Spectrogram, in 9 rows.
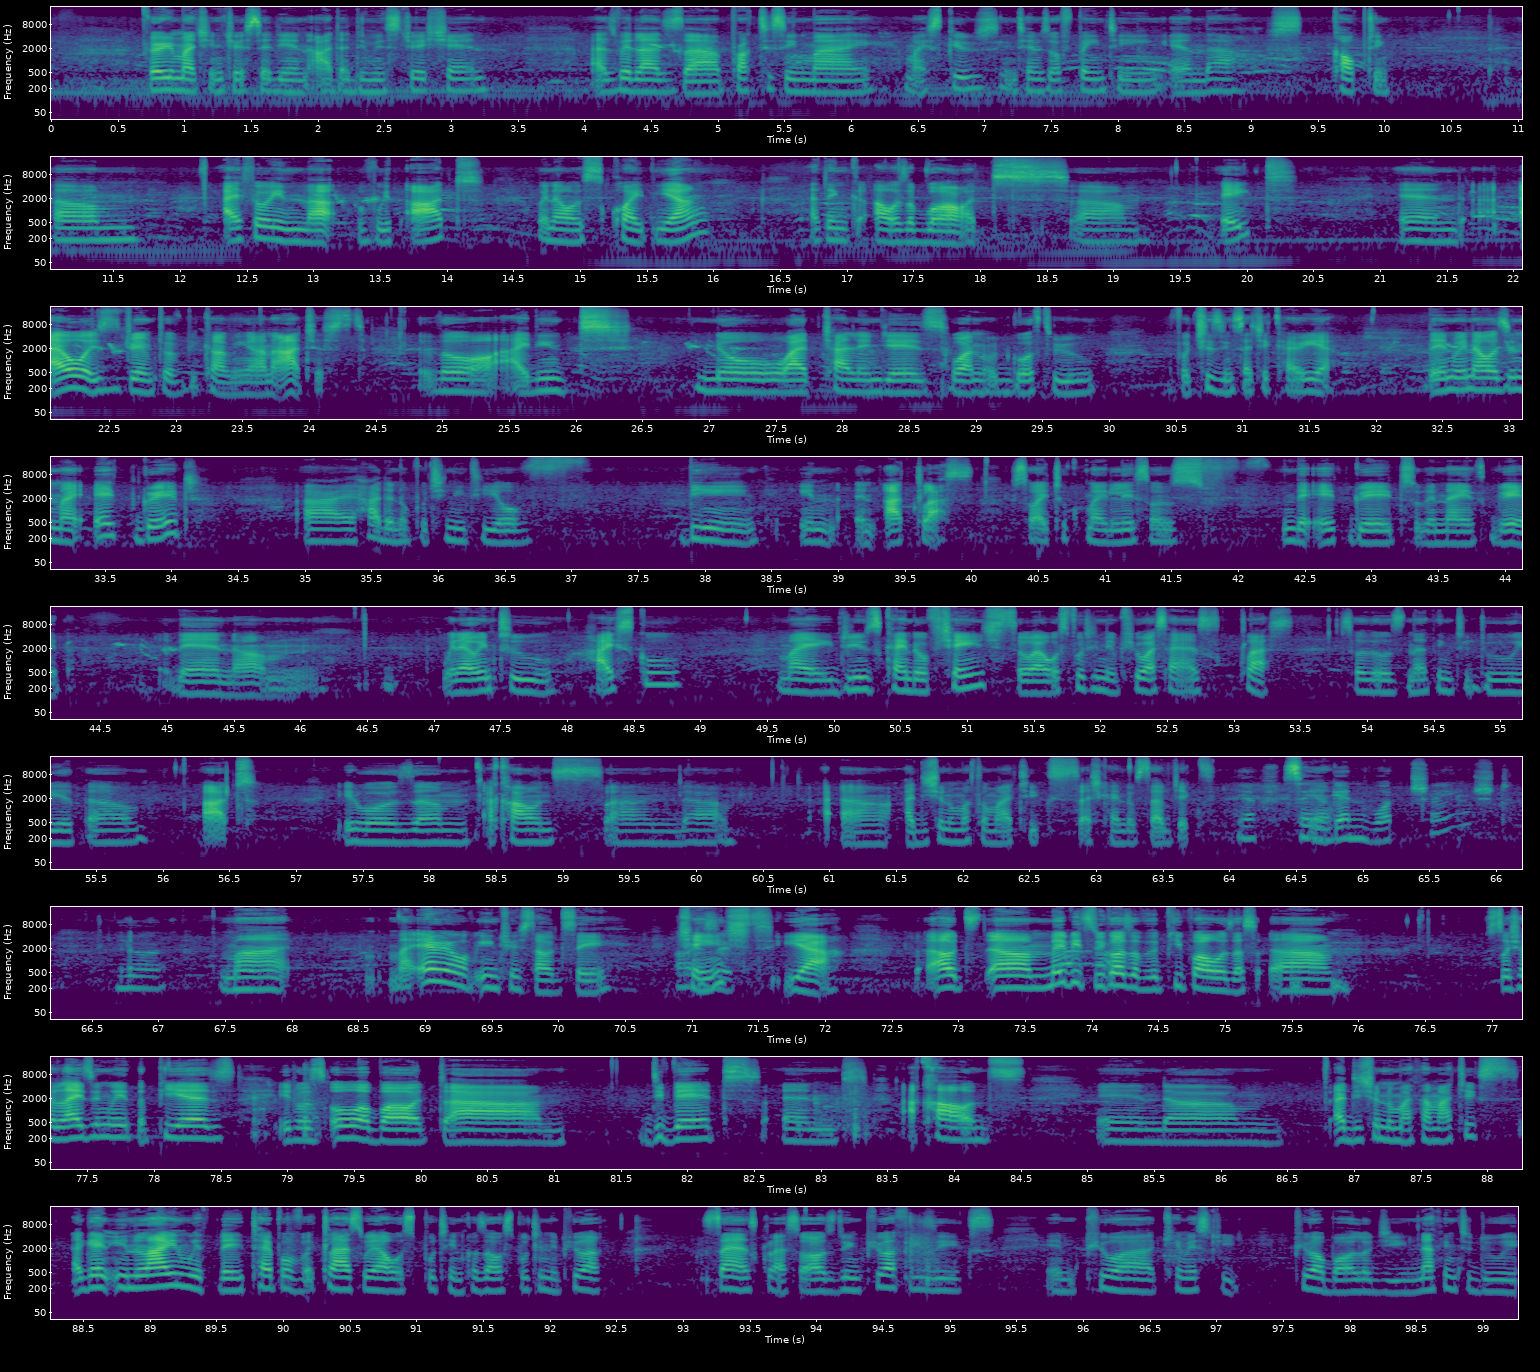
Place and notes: The Garden Club, Lusaka, Zambia - I’ve managed to survive…
We’ve reached the garden café with Mulenga Mulenga, settling down under a tree near the fountain pont. Mulenga gives us a vivid picture of the struggles, challenges and the triumphs of a young woman in Zambia determined to survive as a visual artist….
playlist of footage interview with Mulenga
20 July 2012, 16:39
